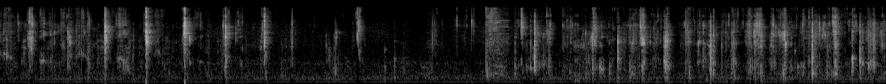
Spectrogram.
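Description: Close-miked chewing of crunchy pork cartilage (odolbbyeo): quick crackling crunches, scattered at first, then dense and steady from about five seconds in as a fresh mouthful is chewed.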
